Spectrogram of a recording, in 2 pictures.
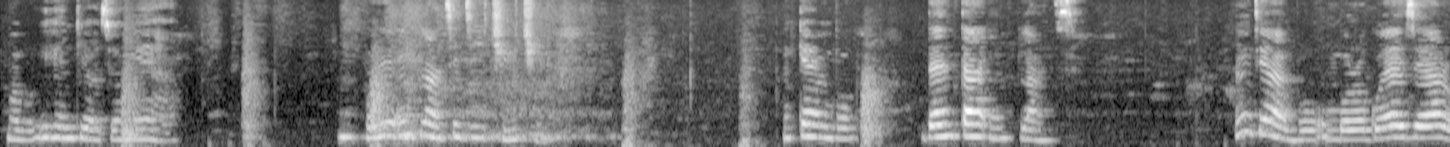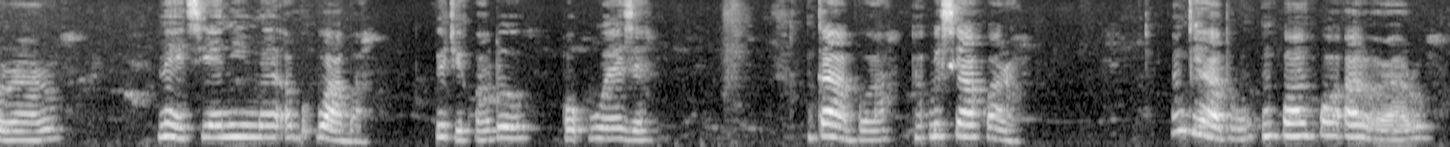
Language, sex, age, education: Igbo, female, 15-29, tertiary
